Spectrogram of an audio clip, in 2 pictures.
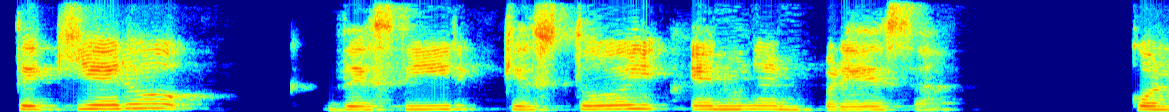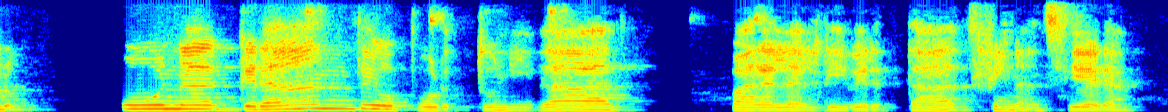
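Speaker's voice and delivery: slow, dragging, monotone sales talk; boring slow pitch. Shown as a demonstration. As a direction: bore them with a drawn-out pitch. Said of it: "¿A que os aburrís?".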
